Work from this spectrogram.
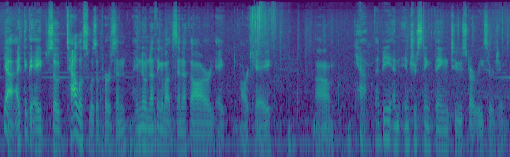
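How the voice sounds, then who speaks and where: A man's voice: deep voice, lively intonation, moderate pace, noisy background. A man giving casual, hesitant gameplay commentary, thinking aloud as he goes. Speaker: gaming video host. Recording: background music under close commentary.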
